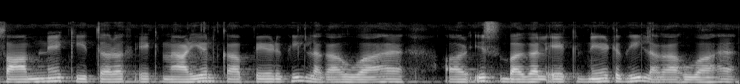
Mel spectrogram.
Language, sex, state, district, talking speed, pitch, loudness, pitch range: Hindi, male, Jharkhand, Ranchi, 160 wpm, 125 Hz, -18 LUFS, 120-130 Hz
